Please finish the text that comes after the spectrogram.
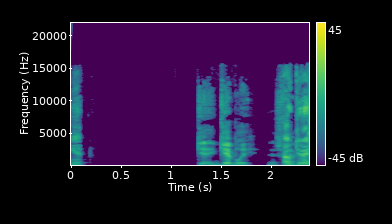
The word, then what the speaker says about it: Ghibli: What did we decide we're pronouncing it? Ghibli.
